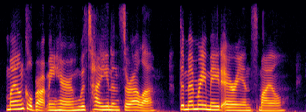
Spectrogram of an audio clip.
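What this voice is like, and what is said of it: Put-on white girl voice. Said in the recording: “That was such a white girl voice.”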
